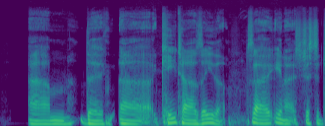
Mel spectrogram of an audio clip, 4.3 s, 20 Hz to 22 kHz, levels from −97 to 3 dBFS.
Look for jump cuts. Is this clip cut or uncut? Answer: cut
